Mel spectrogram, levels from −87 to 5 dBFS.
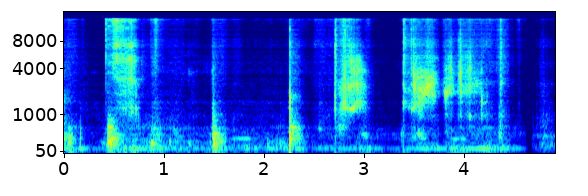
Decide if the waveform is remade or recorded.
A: remade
